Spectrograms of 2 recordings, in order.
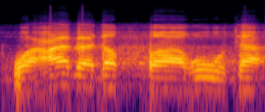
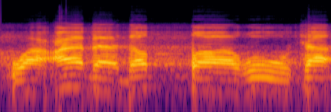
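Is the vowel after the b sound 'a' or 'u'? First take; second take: a; a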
